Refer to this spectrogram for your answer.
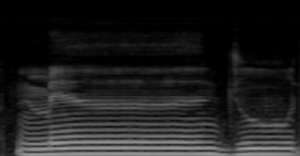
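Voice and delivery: slow level chant, من جوع with the n hummed through the nose; nasalised hidden n. Shown as a demonstration. Teacher demonstrates ikhfa, nasalised hidden n. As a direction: hold the n of من in the nose, then draw out جوع.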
